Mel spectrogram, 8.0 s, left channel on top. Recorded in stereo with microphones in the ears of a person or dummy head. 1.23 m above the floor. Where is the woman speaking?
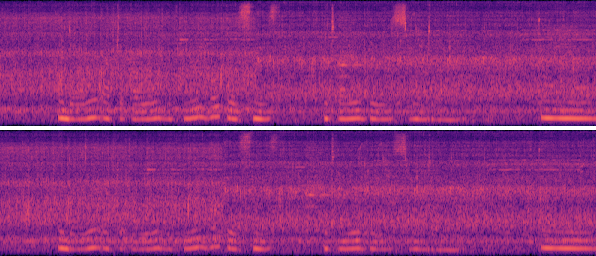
20° left (ahead or behind), 0.7 m.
